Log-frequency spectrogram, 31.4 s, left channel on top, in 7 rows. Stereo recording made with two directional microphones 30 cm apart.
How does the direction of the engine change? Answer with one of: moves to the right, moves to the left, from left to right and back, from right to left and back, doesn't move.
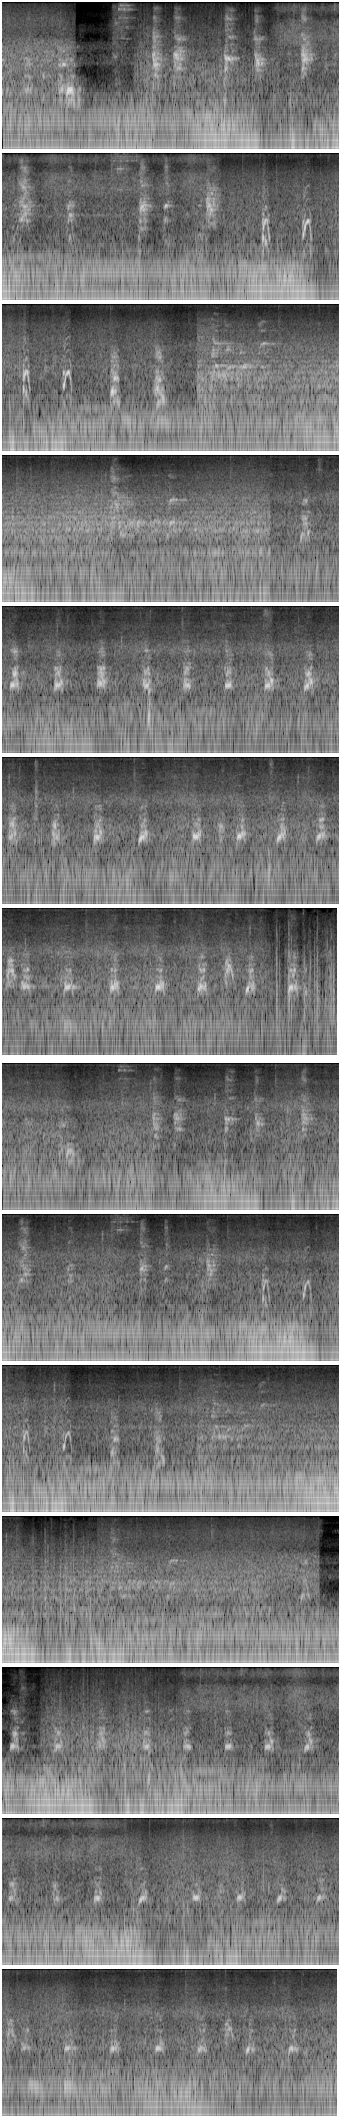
moves to the right.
